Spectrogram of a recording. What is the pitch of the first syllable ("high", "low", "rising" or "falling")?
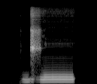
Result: high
